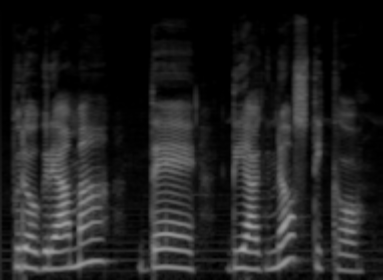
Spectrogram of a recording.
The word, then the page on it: programa de diagnostico: Spanish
